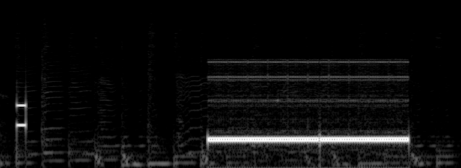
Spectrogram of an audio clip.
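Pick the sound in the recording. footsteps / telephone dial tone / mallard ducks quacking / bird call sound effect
telephone dial tone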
